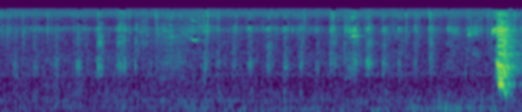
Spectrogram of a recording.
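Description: Faint, quick animal sounds, short soft ticks a few times a second, then one sharp loud sound about six seconds in.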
